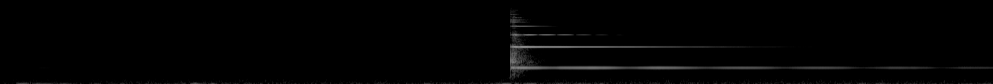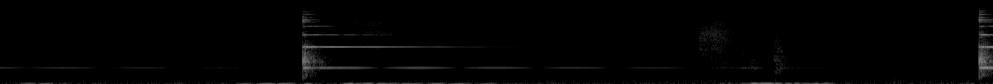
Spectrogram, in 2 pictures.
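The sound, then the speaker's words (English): A meditation bell is struck three times, several seconds apart, to end a meditation session, each strike leaving a long, pure ringing tone that slowly fades; the last strike is softer, and it is otherwise quiet. “So I will ring the bell 3 times, then you can come out from your meditation.”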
